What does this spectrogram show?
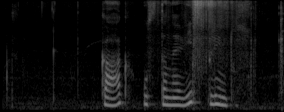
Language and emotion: Russian, neutral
